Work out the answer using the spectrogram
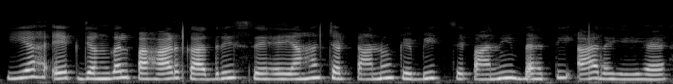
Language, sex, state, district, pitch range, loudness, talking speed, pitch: Hindi, female, Jharkhand, Garhwa, 245-290 Hz, -16 LUFS, 150 wpm, 260 Hz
